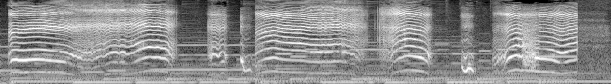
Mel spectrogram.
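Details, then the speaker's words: Newborn colic cry: intense, irritated, high-pitched crying in long strained bursts, with background music. "ro o choro de cólica o mais temido digamos assim por todo mundo é é ele é um choro bem sofrido gente ele já começa aquele choro intenso irritado nervoso é é um soro bem agudo"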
